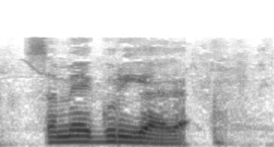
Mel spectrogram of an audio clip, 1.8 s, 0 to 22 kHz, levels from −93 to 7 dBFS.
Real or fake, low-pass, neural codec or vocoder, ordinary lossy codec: real; 19.8 kHz; none; AAC, 24 kbps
